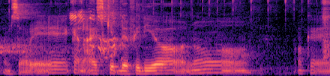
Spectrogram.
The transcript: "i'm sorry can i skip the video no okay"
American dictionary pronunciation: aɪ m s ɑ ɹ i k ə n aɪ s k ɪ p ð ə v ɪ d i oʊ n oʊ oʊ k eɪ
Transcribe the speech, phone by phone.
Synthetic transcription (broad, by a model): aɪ m s ɑ ɹ i k ə n aɪ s k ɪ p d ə f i d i oʊ n oʊ oʊ k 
